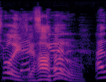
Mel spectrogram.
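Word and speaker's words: hohóu: Easiest one in Arapaho is 2 syllables. Ha, ho. It's real simple. Ha-ho! The young people say it like this. Ha-ho! Many ha-hos! But just ha-ho. I promise, you go to a powwow anywhere in Oklahoma, and you say, ha-ho.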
